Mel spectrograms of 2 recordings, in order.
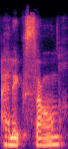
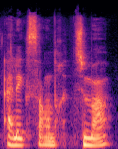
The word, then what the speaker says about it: Alexandre Dumas: You don't pronounce the s at the end, so it's Alexandre Dumas.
